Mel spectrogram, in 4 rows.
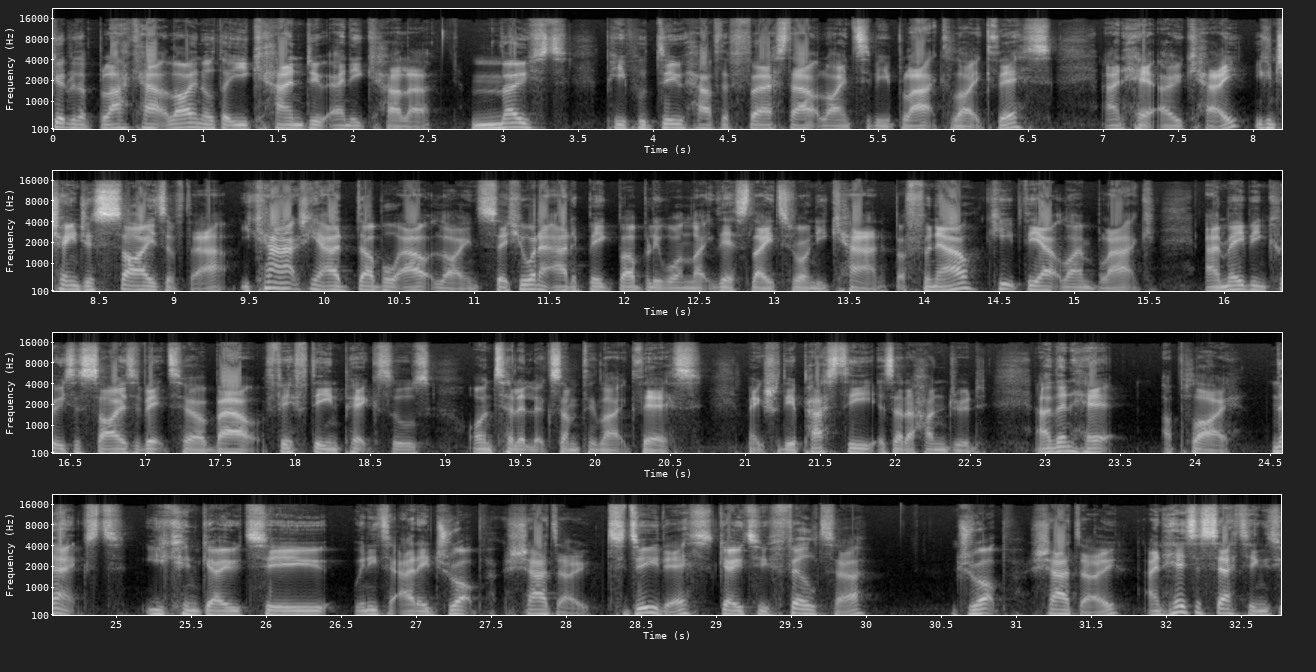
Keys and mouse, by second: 0.9 click, 2.3 click, 6.9 click, 8.0 click, 29.1 click, 31.2 click.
